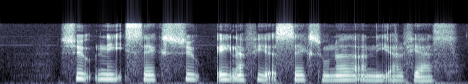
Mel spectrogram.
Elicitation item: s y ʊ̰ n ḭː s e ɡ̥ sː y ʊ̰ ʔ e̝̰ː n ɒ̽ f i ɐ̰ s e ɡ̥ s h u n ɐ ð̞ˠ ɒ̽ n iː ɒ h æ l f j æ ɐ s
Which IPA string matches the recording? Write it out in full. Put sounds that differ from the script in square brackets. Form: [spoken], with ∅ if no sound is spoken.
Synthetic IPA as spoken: s y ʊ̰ n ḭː s e ɡ̥ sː y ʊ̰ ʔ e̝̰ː n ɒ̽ f i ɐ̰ s e ɡ̥ s h u n ɐ ð̞ˠ ɒ̽ n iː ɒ h æ l f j æ ɐ s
